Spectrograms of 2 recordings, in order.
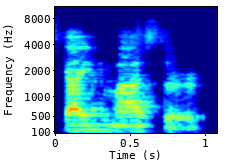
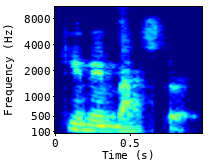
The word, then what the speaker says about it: KineMaster: with kini master no others pronounce this kind master others pronounce the skinny masters but the developer of this app pronounce it kim master so i will share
